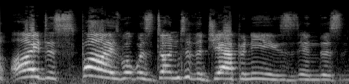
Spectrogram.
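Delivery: hammed-up aggrieved superfan; indignant fanboy. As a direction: declare it with pompous offence. Imitates indignant modern fan.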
